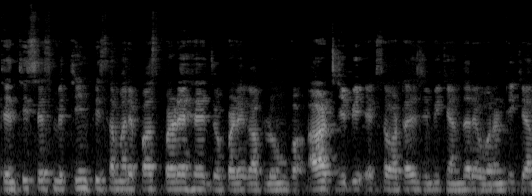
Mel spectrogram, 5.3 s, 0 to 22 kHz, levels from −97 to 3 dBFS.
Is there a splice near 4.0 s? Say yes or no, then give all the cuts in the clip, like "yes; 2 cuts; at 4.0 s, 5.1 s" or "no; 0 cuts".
no; 0 cuts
